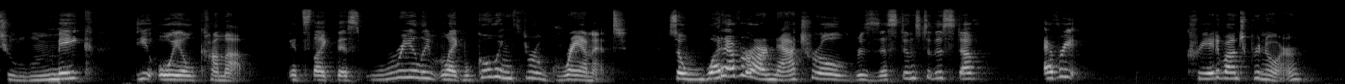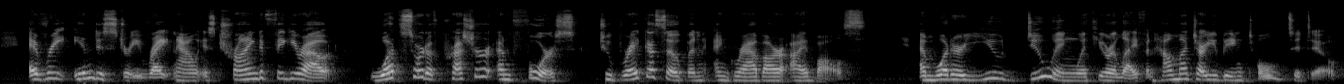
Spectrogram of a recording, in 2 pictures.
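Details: Adult woman speaking; normal speech.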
